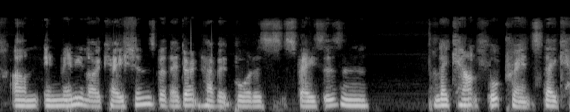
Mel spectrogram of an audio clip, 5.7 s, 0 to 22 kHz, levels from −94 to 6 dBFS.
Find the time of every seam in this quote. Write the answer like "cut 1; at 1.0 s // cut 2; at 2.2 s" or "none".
cut 1; at 2.3 s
